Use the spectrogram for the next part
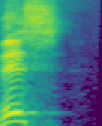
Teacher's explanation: th as in this? A voiced dental fricative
